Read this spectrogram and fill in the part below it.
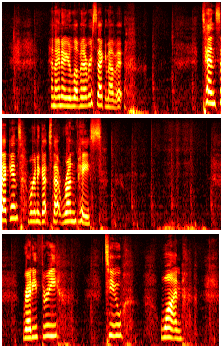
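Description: A young woman talks with animation through a headset microphone.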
